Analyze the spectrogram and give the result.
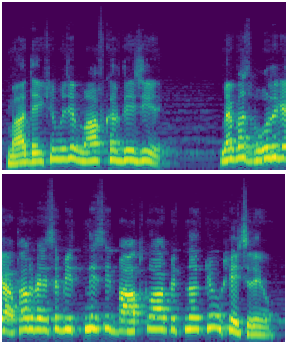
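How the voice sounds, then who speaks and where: Guy playing a son arguing with his mom, kinda high voice, defensive, light music behind. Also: fairly quick, a bit bright. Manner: defensive, pleading. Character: young working husband, short-tempered then apologetic. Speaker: son and husband. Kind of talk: short family drama acting.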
